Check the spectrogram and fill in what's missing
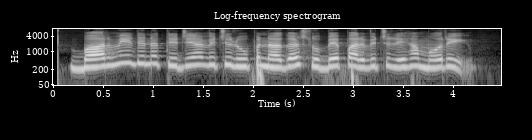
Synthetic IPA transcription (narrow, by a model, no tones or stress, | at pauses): baːɾʋĩːd̪eːnət̪iːd͡ʒɪjãːʋɪt͡ʃɾuːpnəɡəɾsubeːpəɾʋɪt͡ʃɾɪɦəmoːɾiː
